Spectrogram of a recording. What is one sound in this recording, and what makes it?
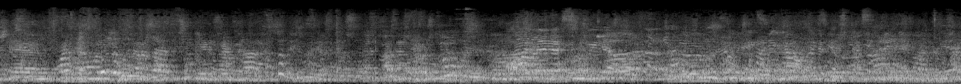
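A crowd of young people chatter all around in a busy room.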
